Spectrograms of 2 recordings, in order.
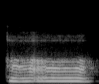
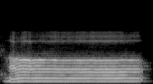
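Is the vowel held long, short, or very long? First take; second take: long; very long. First: The vowel is held for twice as long. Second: The vowel is drawn out very long. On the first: "if you use two, Dirgha" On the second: "then more unit, Pluta"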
